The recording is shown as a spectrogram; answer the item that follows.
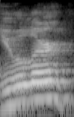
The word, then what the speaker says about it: Euler: one use euler's method i know it's spelled euler but it's euler okay it's a it's a german thing uh use euler's method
